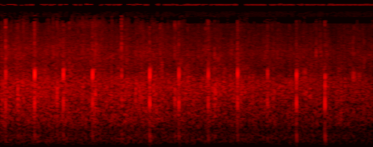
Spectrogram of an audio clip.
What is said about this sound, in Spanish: Si estás de acuerdo, haz un aplauso al Señor, a Él, porque hay esperanza. Hay esperanza en este lugar.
